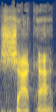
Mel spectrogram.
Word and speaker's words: shachad: And they say the bribe is like shakak. That's how you say it. S-H-A-C-H-A-D.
